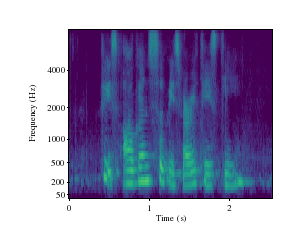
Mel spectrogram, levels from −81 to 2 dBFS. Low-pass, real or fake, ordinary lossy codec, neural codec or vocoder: none; fake; none; codec, 16 kHz, 2 kbps, FreqCodec, smaller model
